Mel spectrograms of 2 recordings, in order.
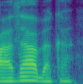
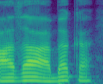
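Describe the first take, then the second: Both takes have the same delivery.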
